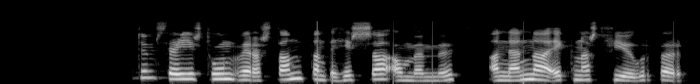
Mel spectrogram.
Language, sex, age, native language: Icelandic, female, 40-49, Icelandic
